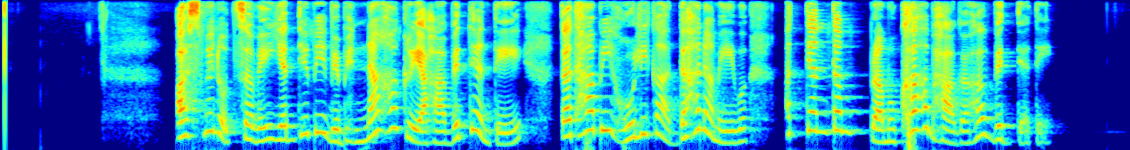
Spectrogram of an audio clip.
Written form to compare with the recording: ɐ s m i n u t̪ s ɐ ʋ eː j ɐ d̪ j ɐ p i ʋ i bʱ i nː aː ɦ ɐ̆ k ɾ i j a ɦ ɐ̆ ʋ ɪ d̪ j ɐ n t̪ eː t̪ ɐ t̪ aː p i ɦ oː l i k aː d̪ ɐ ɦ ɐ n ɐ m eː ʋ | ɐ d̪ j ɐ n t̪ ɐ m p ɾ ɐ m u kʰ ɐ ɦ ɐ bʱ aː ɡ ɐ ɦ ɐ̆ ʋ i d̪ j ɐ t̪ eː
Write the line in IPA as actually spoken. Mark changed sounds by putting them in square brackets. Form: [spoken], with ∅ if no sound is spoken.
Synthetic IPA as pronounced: ɐ s m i n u t̪ s ɐ ʋ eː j ɐ d̪ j ɐ p i ʋ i bʱ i nː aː ɦ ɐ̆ k ɾ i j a ɦ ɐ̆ ʋ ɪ d̪ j ɐ n t̪ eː t̪ ɐ [t̪ʰ] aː p i ɦ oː l i k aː d̪ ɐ ɦ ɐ n ɐ m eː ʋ | ɐ [t̪] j ɐ n t̪ ɐ m p ɾ ɐ m u kʰ ɐ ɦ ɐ bʱ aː ɡ ɐ ɦ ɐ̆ ʋ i d̪ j ɐ t̪ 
